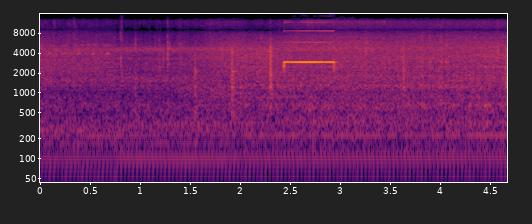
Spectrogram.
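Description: Four-wheel drive's engine idling steadily, with one short high-pitched beep about halfway through.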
